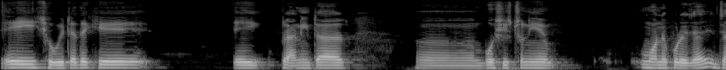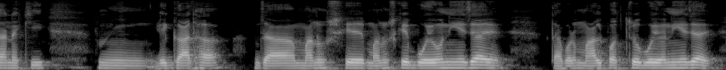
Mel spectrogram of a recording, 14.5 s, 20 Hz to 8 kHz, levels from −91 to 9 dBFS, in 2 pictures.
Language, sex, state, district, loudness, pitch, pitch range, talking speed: Bengali, male, West Bengal, Kolkata, -25 LUFS, 120 Hz, 115-125 Hz, 125 wpm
